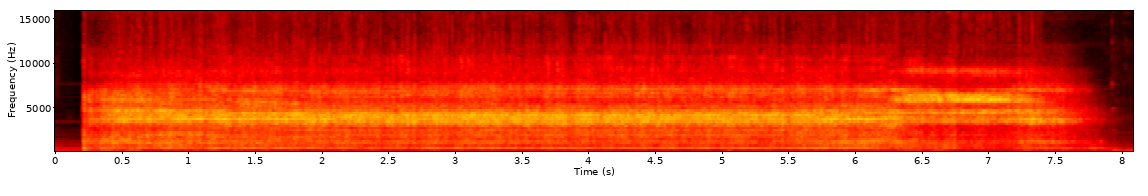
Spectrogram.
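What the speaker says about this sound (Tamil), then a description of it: "பப்பாளி பழத்தோட ஆப்பிள் சேர்த்து நம்ம இஞ்சி சேர்த்து அரைக்கிறோம்." A kitchen blender grinds papaya, apple and ginger with a loud, steady motor whine that runs for several seconds and then winds down, heard close and alone.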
